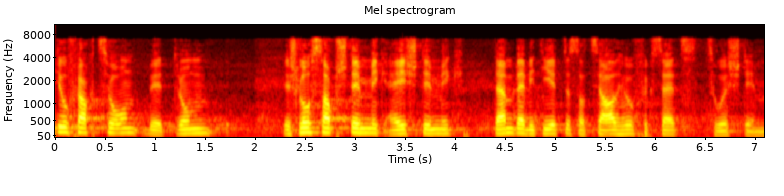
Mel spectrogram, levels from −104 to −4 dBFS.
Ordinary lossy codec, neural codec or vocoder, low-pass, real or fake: AAC, 64 kbps; codec, 16 kHz, 16 kbps, FunCodec, trained on Chinese and English, 50 frames a second; 7.2 kHz; fake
